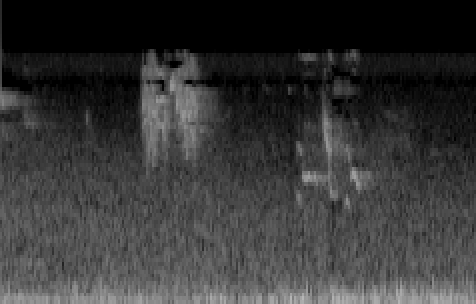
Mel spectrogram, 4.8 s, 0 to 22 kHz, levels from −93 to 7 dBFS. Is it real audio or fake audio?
real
